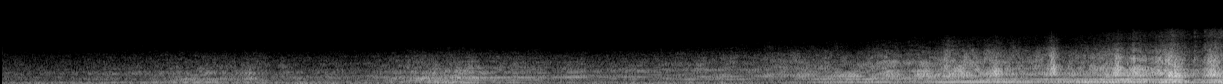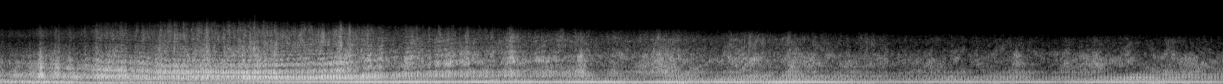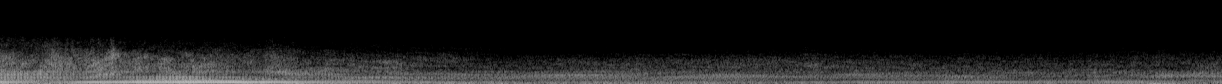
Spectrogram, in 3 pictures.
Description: aircraft hawker seafury pass; 1945

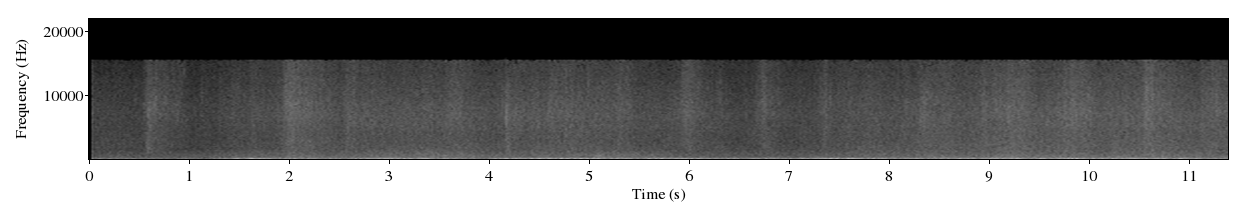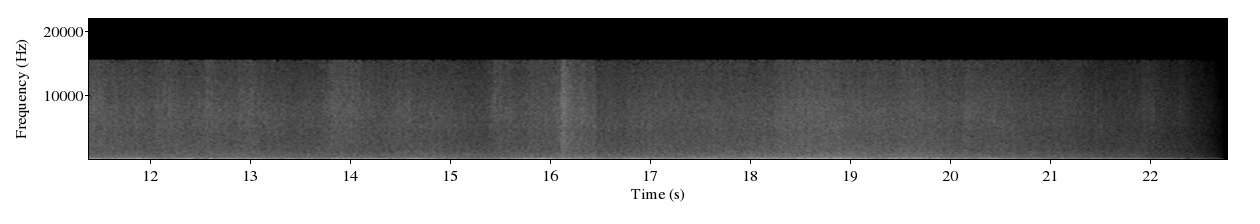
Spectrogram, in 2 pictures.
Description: wind palmtrees

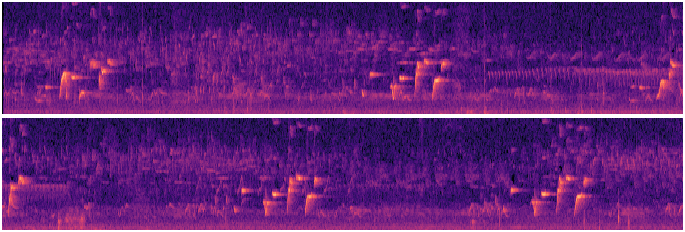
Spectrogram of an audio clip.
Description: bird unknown magroves sequence

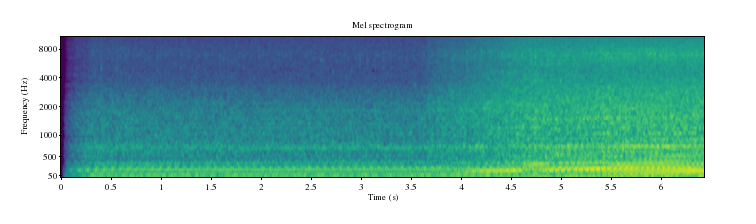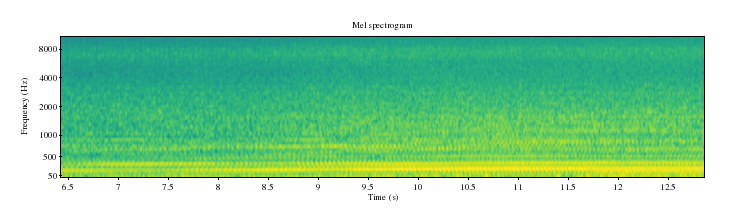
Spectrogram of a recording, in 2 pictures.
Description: aircraft cac ca-18 mustang mk23 takeoff interior

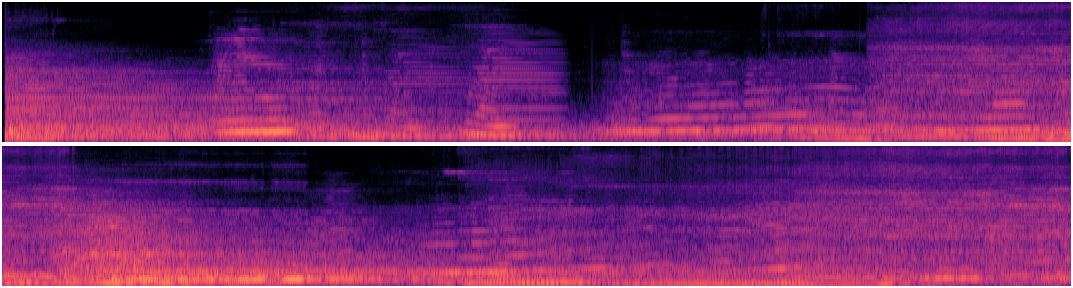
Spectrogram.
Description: ambient texture

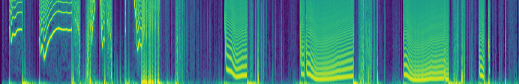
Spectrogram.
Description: electronic feedback unusual

